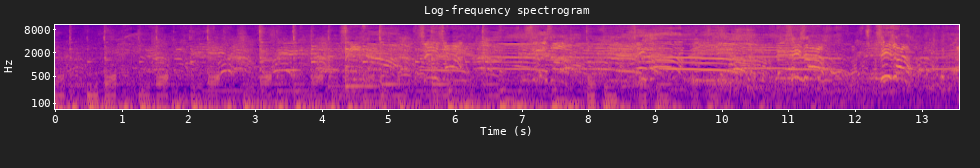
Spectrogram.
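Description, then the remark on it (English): A crowd following Caesar through a narrow street murmurs and chatters continuously, many overlapping voices forming a dense babble with occasional louder calls rising out of it, swelling slightly as if drawing nearer. “The throng that follows Caesar at the heels of senators, of praetors, common suitors, will crowd a feeble man almost to death.”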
